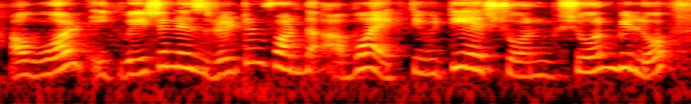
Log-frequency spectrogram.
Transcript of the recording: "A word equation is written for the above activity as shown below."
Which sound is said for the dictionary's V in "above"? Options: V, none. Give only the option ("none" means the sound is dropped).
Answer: none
